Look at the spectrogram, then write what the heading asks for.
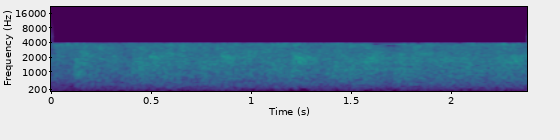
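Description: Audience applause follows a completed session at a seminar, a dense, even wash of clapping that stays at a constant level throughout and sounds dull and muffled.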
